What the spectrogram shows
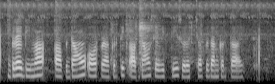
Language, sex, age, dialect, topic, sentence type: Hindi, female, 60-100, Kanauji Braj Bhasha, banking, statement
